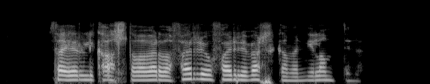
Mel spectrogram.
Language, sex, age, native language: Icelandic, female, 20-29, Icelandic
